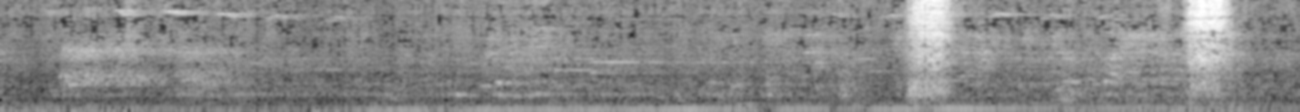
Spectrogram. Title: Wide Nose Sneezes Philippines.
